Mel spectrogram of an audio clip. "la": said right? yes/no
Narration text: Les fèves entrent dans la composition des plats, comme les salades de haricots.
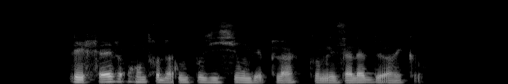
no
